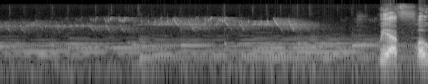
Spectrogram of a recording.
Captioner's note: birds chirping; gentle music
